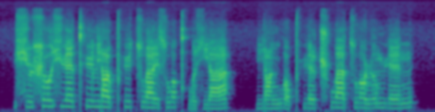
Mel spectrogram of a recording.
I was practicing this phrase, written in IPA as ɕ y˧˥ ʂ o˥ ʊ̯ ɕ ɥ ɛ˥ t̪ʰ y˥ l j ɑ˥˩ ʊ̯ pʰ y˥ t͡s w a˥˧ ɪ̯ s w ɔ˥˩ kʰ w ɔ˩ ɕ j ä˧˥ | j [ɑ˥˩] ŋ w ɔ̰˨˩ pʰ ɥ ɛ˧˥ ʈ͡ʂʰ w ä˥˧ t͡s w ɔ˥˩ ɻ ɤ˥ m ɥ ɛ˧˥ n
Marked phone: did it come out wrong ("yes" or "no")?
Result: yes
